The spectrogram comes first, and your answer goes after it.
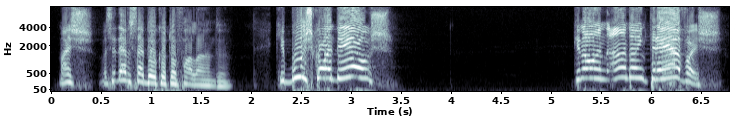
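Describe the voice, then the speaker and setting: A man preaching a sermon in Brazilian Portuguese in church, firing rhetorical questions at the congregation and swinging between loud bursts and quiet asides. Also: very high-pitched, dry recording, clean studio sound. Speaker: pastor.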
